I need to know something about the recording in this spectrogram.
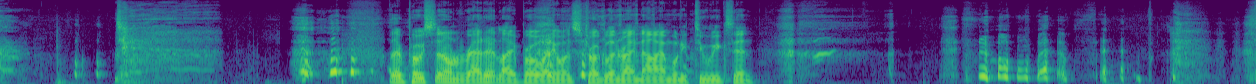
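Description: A young man laughs helplessly into a microphone.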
